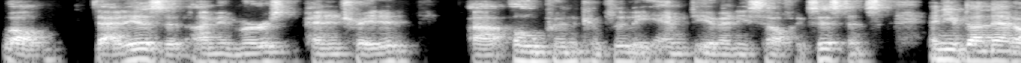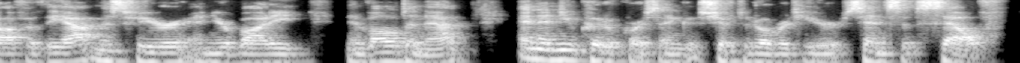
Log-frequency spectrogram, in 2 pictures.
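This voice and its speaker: A man from Idaho giving an unscripted Buddhist teaching, talking in a thoughtful, halting way with many restarts. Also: fairly low pitch, steady tone, vocal fry. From Idaho, United States. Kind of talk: unscripted dharma talk. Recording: echoey room.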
